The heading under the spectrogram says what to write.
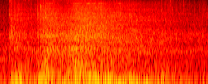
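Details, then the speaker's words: Yamaha motorcycle that stalled repeatedly and won't self-start, engine noisy for two days: rough, uneven running with a loose rattle as the throttle rises; the whole engine flutters inside, cause unclear. "Engine में आवाज़ आ रही है, check कर लेना। Engine से आवाज़ आ रही? हाँ।"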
